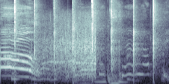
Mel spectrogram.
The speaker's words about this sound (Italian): Ma che bravo, ma che bravo, un applauso!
